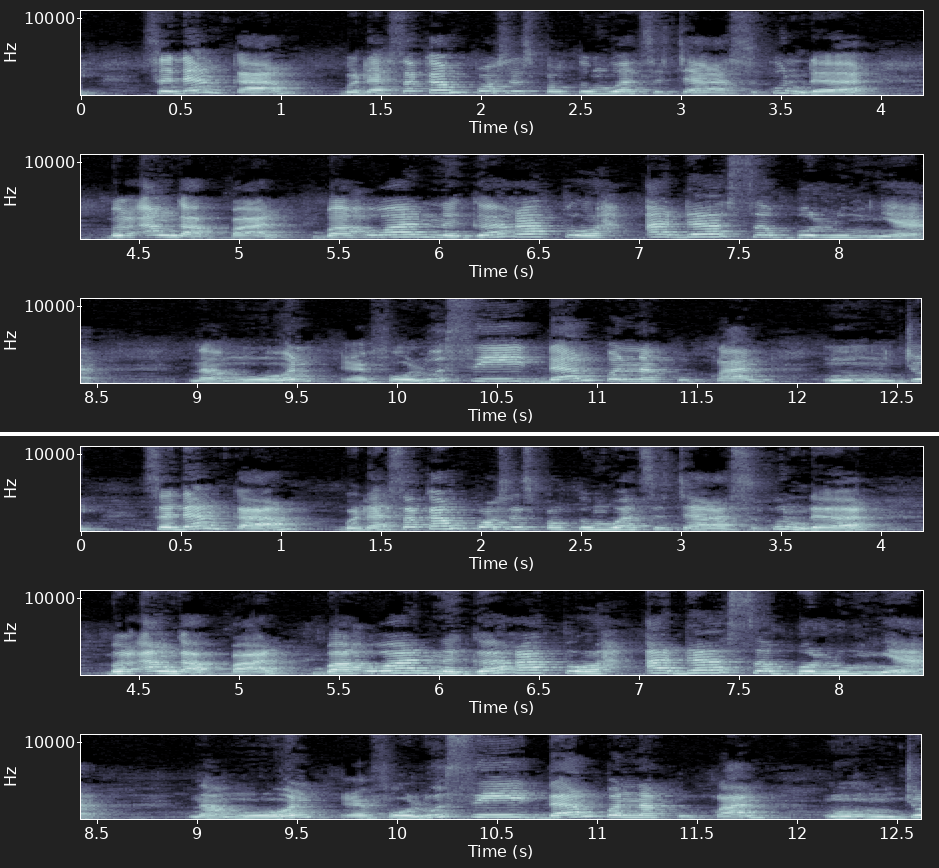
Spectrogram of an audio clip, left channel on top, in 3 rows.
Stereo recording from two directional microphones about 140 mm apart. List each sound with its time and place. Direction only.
0.3 s a woman's voice: 15° left (ahead or behind)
